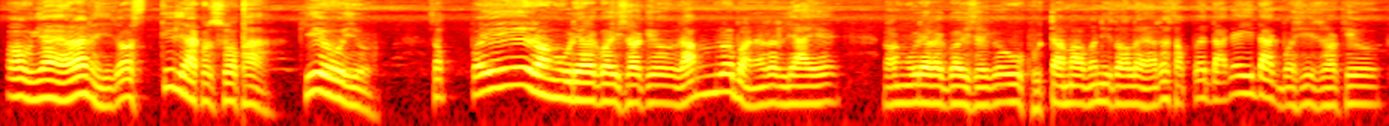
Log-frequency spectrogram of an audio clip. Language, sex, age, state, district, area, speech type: Nepali, male, 60+, West Bengal, Kalimpong, rural, spontaneous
